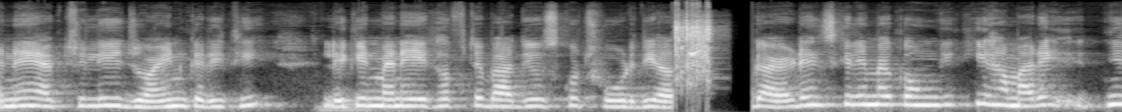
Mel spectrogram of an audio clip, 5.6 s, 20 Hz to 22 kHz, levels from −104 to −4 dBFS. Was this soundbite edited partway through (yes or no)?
yes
